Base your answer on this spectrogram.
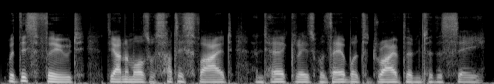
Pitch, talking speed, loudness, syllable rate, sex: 110 Hz, 205 wpm, -20 LUFS, 6.1 syllables/s, male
